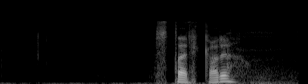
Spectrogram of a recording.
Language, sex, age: Norwegian, male, 56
